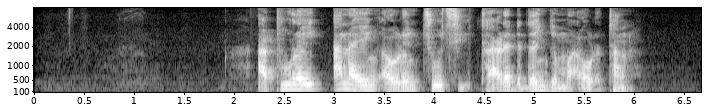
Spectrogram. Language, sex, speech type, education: Hausa, male, spontaneous, tertiary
